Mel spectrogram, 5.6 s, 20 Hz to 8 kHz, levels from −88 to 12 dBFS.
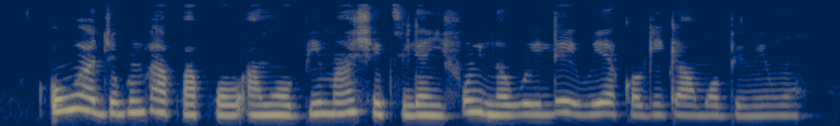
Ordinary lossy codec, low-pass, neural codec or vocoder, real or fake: none; 7.2 kHz; none; real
